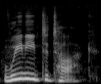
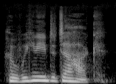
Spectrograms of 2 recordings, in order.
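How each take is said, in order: First: It is said in an excited tone. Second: It is said in a scared tone.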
